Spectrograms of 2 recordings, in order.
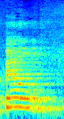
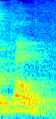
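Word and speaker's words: དཔལ: Смотрите, вот это слово читается пел, иногда читается пал. Есть несколько диалектов, где одно и то же читается по-разному.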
